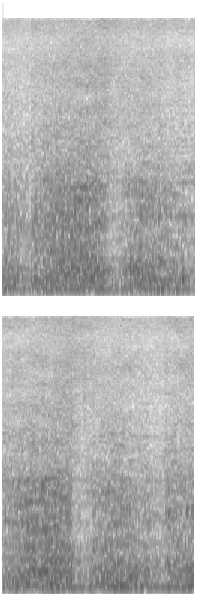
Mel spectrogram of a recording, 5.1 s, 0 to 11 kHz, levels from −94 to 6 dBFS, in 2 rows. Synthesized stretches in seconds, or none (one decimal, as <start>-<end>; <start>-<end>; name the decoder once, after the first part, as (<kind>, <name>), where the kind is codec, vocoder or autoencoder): 0.9-5.1 (codec, SNAC)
